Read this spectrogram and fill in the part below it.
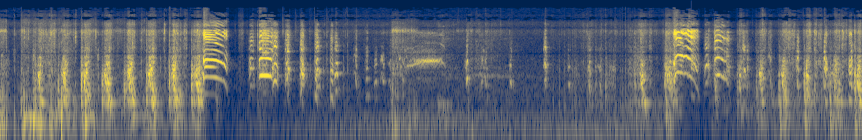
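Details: Lavender bantam chickens, miniature roosters and a hen, building a nest together: a fast run of short harsh clucks, then high squawks that bend downward, a quieter pause, and another loud squawk.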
